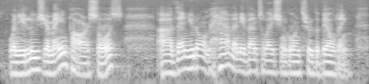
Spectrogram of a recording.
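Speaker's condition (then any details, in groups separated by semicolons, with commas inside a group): No condition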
